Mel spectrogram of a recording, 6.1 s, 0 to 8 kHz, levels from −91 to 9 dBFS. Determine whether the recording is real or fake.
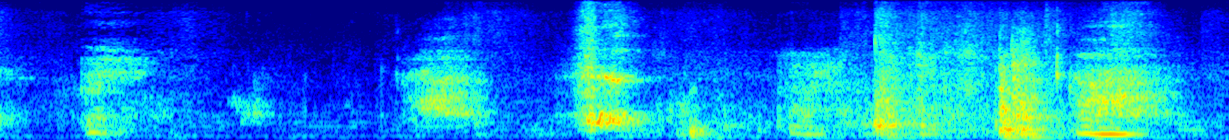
real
